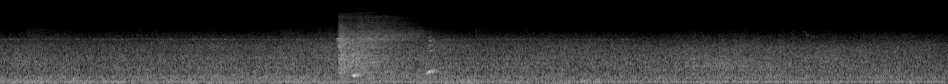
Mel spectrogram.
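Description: Heavy diesel truck engine idling steadily, with a short, sharp hiss of air from the truck's air system about three and a half seconds in.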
